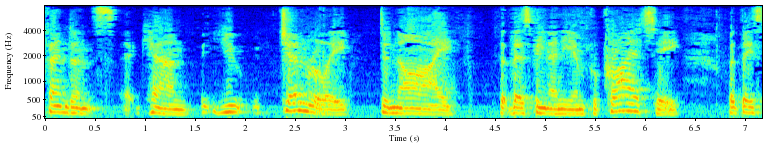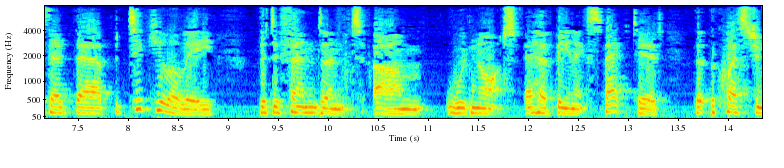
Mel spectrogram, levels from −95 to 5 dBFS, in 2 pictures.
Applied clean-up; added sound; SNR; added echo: none; none; none; none.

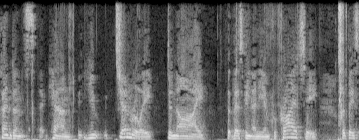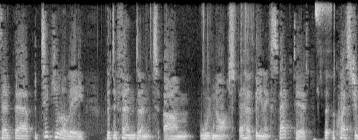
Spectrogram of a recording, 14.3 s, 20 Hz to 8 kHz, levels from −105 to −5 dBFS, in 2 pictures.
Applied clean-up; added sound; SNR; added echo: neural mask model Resemble Enhance denoiser.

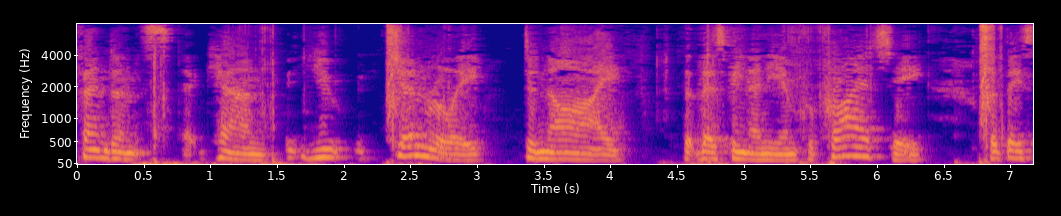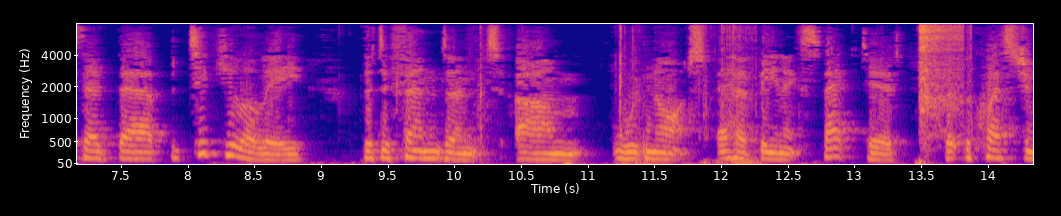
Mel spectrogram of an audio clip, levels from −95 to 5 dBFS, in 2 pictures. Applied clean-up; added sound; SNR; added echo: classical method log-MMSE.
